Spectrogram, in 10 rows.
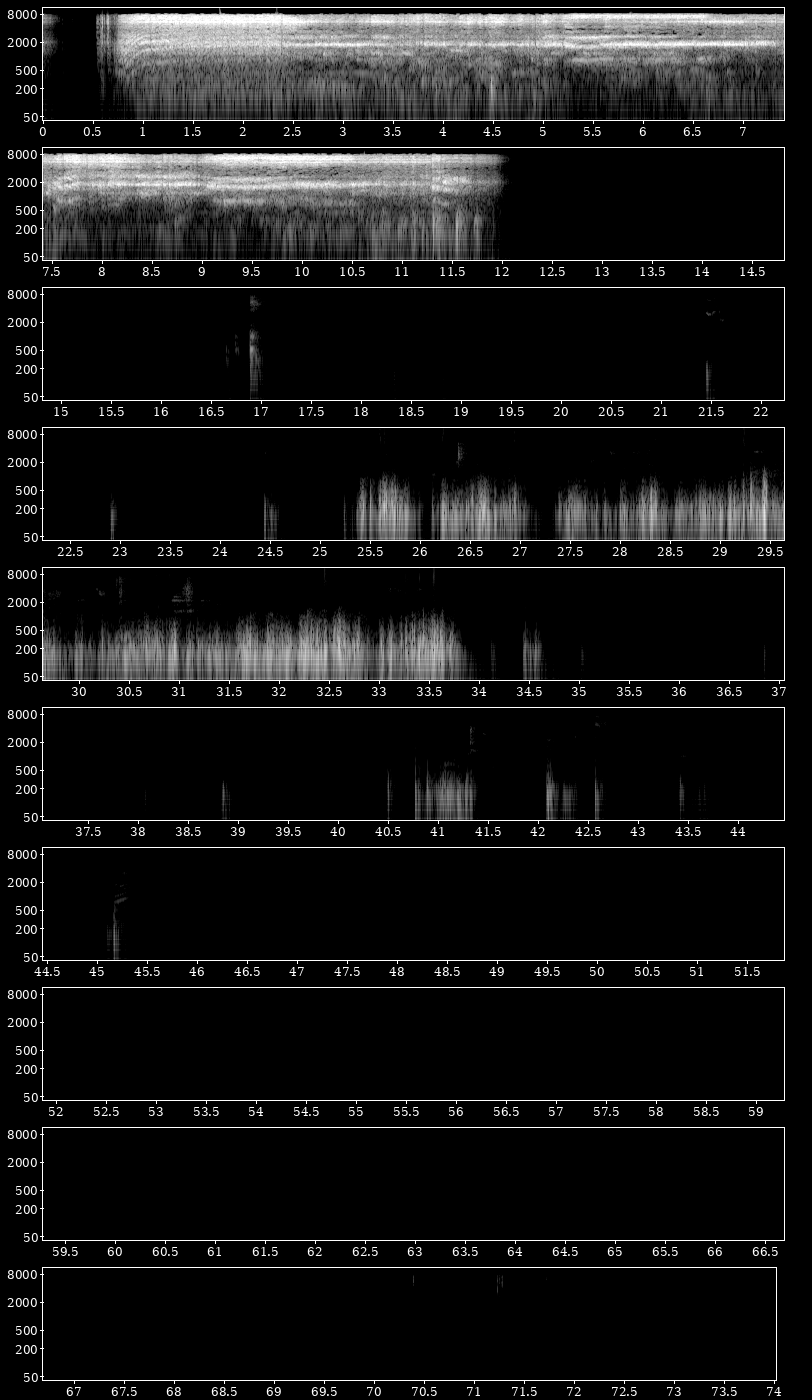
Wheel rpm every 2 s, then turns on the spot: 80, 230, 230, 230, 230, 180, 0, 0, 0, 0, 0, 0, 0, 0, 0, 0, 0, 0, 0, 0, 0, 0, 0, 0, 0, 0, 0, 0, 0, 0, 0, 0, 0, 0, 0, 0, 0.
none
